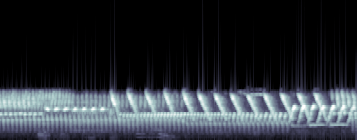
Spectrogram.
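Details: Canary singing a rich, rapid song: fast trills, then a run of sharply repeated downward-sweeping notes several per second, ending in a buzzy rolling trill. Faint low sounds sit underneath.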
